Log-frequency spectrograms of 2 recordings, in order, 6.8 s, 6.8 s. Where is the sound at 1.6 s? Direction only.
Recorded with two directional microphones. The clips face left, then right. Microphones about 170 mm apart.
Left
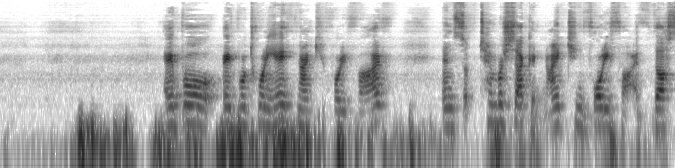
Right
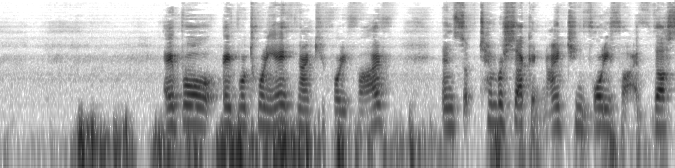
30° right (ahead or behind).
